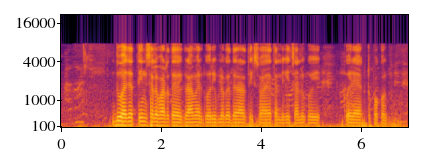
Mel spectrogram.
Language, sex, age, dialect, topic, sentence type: Bengali, male, 18-24, Western, banking, statement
